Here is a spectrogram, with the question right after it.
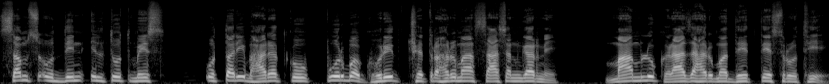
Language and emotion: Nepali, neutral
